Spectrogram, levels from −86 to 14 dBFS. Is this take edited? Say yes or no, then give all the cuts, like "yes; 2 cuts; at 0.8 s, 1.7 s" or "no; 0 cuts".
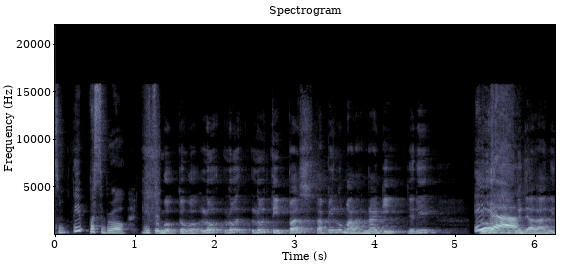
yes; 1 cut; at 1.3 s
